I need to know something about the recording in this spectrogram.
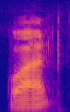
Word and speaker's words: walked: Walked. Walked. Walked. Don't say the L, no L sound, just walked.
